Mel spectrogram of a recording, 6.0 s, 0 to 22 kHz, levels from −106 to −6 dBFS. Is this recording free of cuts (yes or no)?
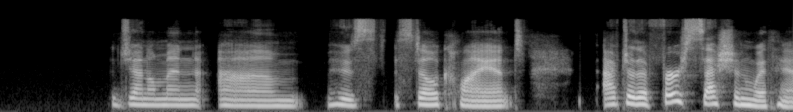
yes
